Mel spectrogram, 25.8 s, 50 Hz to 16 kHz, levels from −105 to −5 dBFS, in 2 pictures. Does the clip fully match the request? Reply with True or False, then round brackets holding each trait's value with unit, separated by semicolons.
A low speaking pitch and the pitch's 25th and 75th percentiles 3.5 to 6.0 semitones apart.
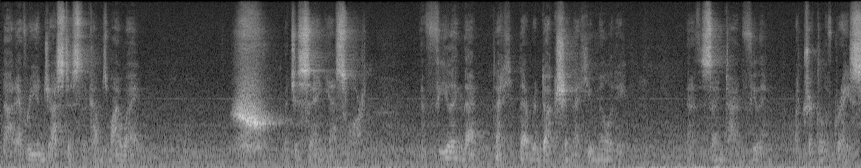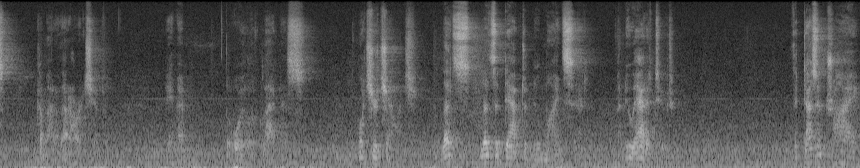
True (95 Hz; 5.4 semitones)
